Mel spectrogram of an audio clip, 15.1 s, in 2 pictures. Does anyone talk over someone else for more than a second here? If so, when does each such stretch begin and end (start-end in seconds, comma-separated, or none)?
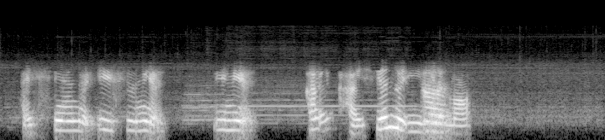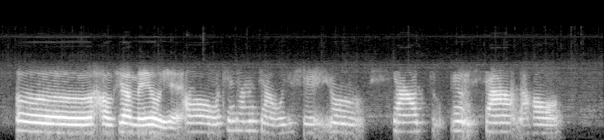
none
